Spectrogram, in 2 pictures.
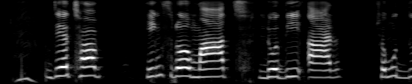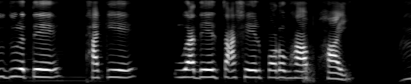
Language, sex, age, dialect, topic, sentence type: Bengali, female, 18-24, Jharkhandi, agriculture, statement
